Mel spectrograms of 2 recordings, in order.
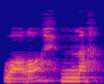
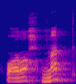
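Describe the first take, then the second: First: The word ends with a soft h sound. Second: The word ends with a t sound. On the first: The speaker calls it right. "এভাবে করে আমরা করব" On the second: The speaker calls it wrong. "এভাবে হবে না"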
